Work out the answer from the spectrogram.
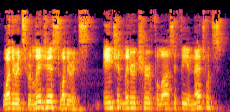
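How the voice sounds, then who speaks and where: A man with a naturally loud voice, a featured poet speaking earnestly and reflectively to an audience about writing. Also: a little high, fairly even intonation, moderate pace.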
